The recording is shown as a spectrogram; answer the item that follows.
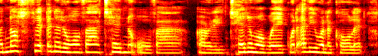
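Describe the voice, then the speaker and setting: With a Geordie accent, a somewhat breathy woman speaks at a medium pitch with ordinary pitch variation. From northeast England (Newcastle area). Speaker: crochet youtuber. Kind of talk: tutorial. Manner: casual, chatty.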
